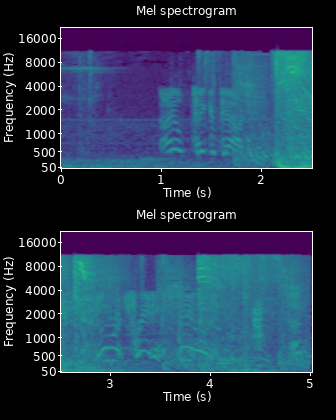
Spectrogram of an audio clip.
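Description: Blaster shots zap in quick bursts.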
